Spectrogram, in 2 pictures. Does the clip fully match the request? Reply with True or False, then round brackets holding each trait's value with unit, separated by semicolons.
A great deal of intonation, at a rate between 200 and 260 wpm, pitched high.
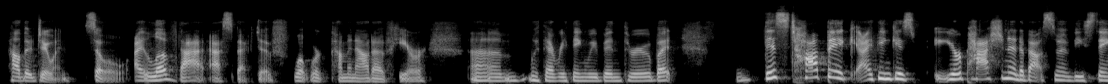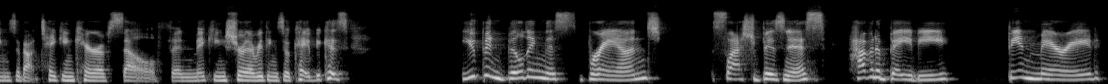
False (6.0 semitones; 155 wpm; 225 Hz)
